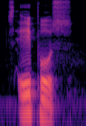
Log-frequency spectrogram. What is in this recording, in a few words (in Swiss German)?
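"epos", Bas Rhin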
